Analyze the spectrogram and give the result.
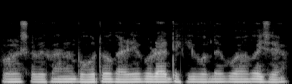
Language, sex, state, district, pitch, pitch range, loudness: Assamese, male, Assam, Hailakandi, 120 Hz, 120-125 Hz, -17 LUFS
